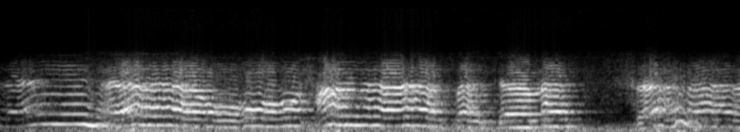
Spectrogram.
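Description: A solo male voice chants in long, sustained melodic phrases with rich harmonics: an old, band-limited recording of Quran recitation by Sheikh Muhammad Rifaat, famed as one of Egypt's four great Quran reciters. Steady and fairly loud, with brief pauses between phrases.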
